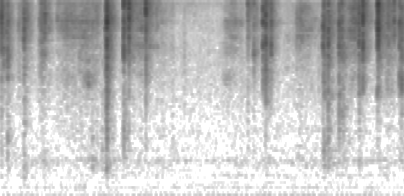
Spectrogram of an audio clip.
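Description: Faint scattered clicks and light rustles from small jewelry pieces and packaging being handled on a tabletop.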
